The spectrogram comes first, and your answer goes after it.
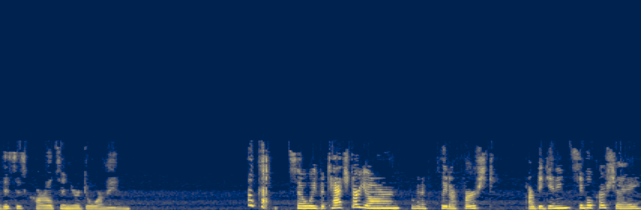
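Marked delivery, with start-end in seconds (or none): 0.0-1.7 low, droning, dead-flat monotone. Imitating Carlton the doorman from Rhoda: monotone Carlton the doorman voice. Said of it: "his voice was always so monotone".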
